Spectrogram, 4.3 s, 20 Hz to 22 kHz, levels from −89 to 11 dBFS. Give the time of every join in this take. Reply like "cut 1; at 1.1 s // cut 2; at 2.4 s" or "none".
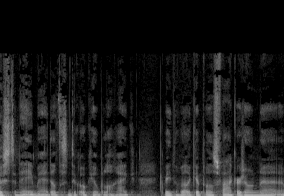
none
